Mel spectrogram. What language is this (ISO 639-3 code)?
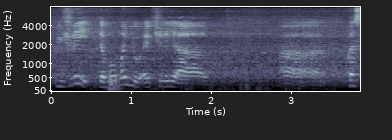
eng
